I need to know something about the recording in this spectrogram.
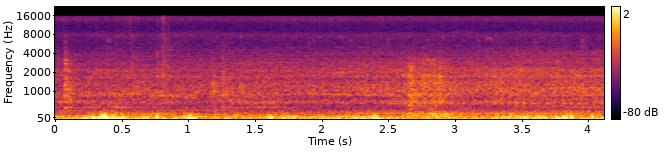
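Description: Wind buffeting the microphone in an irregular low rumble.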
